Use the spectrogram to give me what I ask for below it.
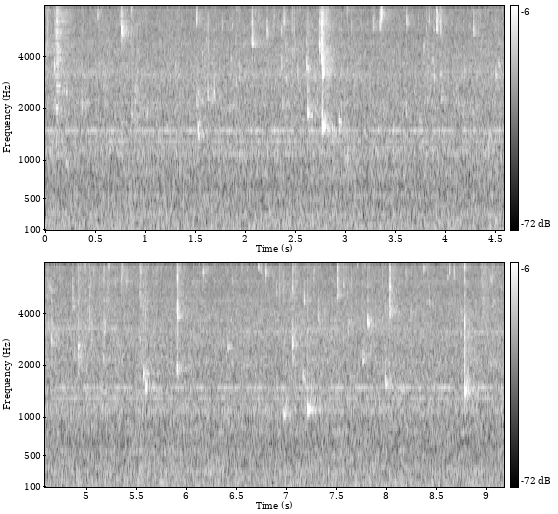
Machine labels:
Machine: pump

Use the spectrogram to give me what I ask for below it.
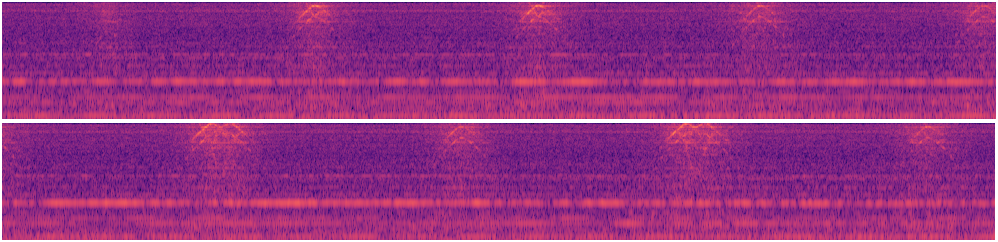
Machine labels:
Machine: slide rail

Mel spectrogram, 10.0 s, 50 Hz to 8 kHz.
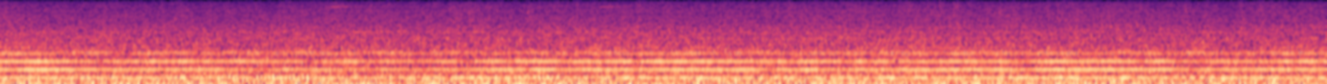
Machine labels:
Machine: fan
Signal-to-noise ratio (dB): 0 dB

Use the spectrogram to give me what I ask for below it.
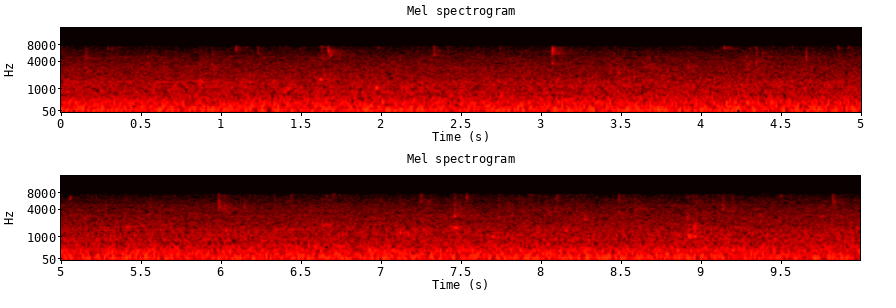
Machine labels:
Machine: pump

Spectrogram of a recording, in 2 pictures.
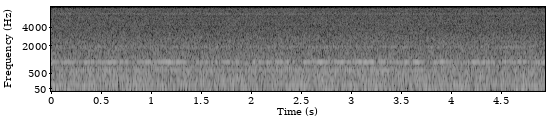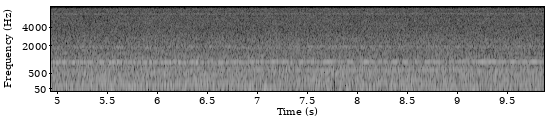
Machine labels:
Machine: fan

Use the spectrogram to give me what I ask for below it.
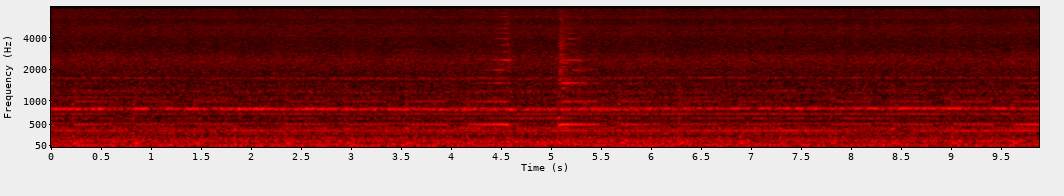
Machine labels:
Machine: slide rail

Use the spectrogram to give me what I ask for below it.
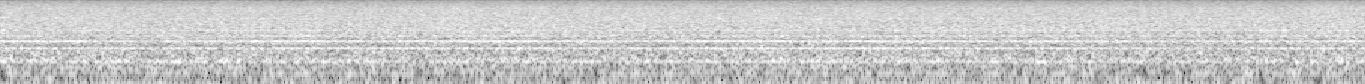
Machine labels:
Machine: fan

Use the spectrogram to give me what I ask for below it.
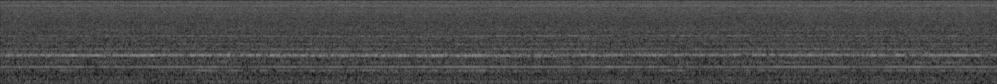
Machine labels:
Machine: fan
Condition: abnormal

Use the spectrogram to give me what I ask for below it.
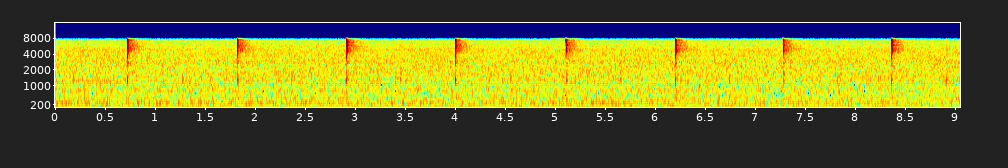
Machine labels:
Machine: valve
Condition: normal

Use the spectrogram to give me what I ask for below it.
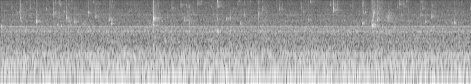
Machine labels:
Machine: pump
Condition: normal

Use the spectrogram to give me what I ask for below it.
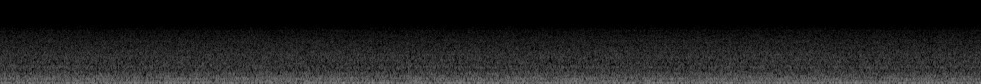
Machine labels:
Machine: slide rail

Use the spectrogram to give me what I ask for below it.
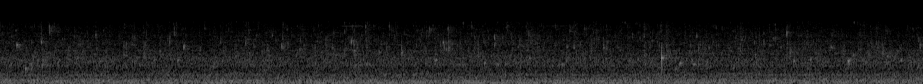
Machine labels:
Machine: pump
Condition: normal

